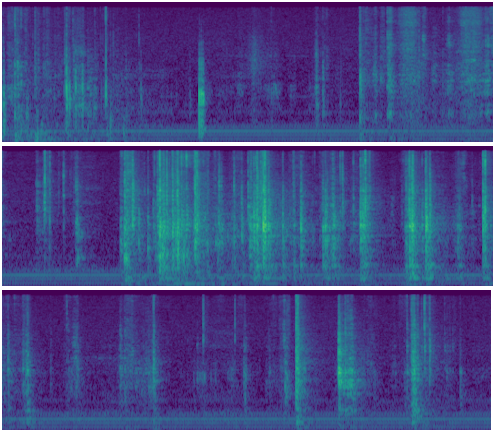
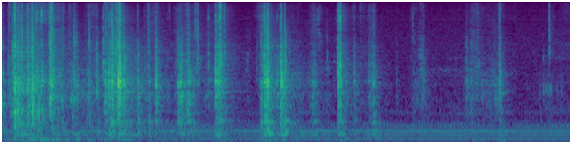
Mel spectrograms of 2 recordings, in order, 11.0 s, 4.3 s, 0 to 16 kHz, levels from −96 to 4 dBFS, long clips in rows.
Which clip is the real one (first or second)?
first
